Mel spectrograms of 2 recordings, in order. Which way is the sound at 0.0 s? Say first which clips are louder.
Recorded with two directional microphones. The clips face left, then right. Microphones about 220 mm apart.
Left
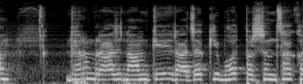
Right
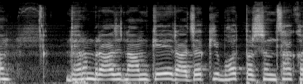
Right 4 dB; 50° right (ahead or behind).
